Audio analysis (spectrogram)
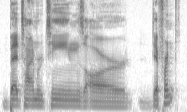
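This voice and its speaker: A man in his thirties co-hosts a relaxed podcast, talking into a studio mic. His voice sits low and carries heavy fry, roughened further by allergies into a scratchy hoarseness. He keeps things upbeat and jokey, rambling along with plenty of ums. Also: takes it slowly. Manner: upbeat, joking, rambling with fillers. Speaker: podcast co-host. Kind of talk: casual podcast chat. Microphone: studio microphone.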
